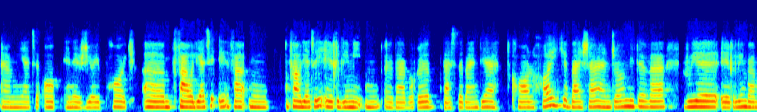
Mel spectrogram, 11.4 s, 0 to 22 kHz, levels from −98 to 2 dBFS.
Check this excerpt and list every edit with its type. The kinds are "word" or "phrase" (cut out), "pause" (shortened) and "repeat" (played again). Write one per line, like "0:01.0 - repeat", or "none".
0:10.2 - pause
